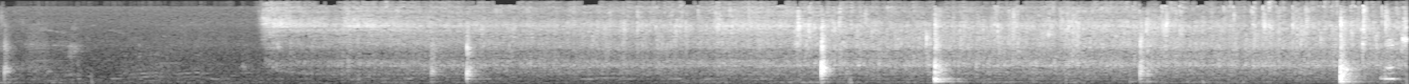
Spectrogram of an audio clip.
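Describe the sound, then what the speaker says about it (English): Macaroni hitting hot oil, near silence until a sudden steady sizzle starts a few seconds in and keeps bubbling, broken by occasional sharp pops and the clink of stirring. "Now we fried them."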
